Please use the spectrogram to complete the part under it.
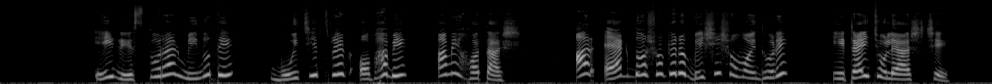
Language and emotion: Bengali, disgusted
